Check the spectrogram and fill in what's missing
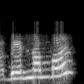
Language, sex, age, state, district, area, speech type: Bengali, female, 30-45, West Bengal, Howrah, urban, conversation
